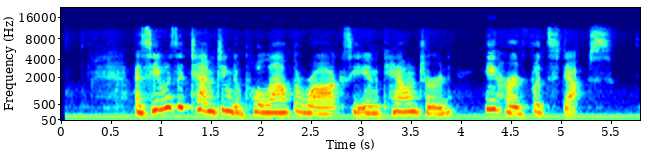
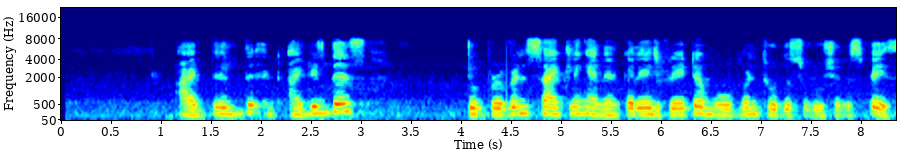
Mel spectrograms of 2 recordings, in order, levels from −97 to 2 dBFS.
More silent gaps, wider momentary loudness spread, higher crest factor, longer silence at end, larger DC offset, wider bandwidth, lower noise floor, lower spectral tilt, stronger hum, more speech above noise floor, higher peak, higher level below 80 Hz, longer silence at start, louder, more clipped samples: neither; about the same, 10 LU vs 11 LU; about the same, 14 dB vs 18 dB; first, 0.35 s vs 0 s; neither; first, 12 kHz vs 8.2 kHz; second, -48 dBFS vs -67 dBFS; about the same, -6 dB/octave vs -6 dB/octave; neither; second, 25 dB vs 36 dB; first, -10 dBFS vs -14 dBFS; about the same, -64 dBFS vs -68 dBFS; second, 0.5 s vs 1.15 s; first, -24 LUFS vs -31 LUFS; neither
